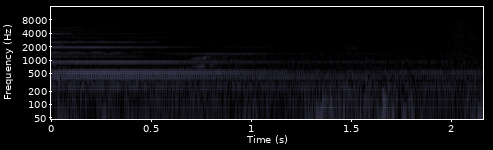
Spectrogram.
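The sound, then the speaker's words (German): Church bells ring out with a long, sustained metallic tone whose harmonics hang in the air and slowly decay, with faint ambient background. “Die Kirche hört sich immer so schön an.”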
